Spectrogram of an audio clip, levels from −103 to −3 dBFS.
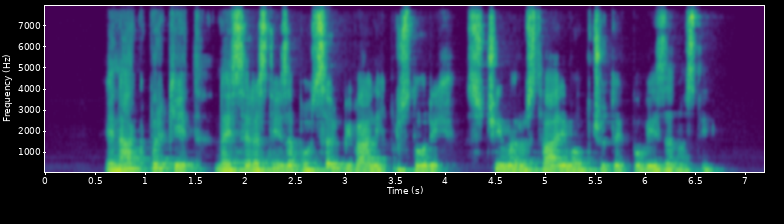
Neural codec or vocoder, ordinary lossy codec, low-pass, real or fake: none; none; none; real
